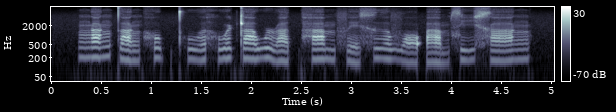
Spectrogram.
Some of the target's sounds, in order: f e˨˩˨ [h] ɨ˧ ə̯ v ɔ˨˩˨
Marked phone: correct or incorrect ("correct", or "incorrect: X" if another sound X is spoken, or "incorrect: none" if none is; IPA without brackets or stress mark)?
incorrect: x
